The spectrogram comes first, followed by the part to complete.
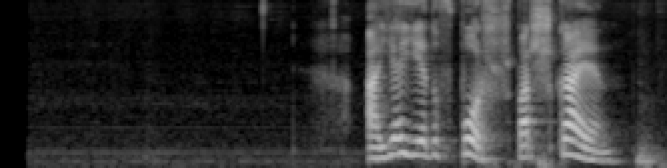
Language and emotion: Russian, positive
